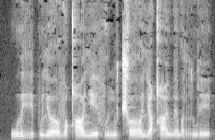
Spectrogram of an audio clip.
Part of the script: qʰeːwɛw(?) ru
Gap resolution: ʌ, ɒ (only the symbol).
ʌ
